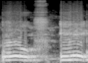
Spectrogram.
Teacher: संवृत की अपेक्षा थोड़ा क्या रहता है, मुख द्वार आपका खुला रहेगा। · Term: अर्ध संवृत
